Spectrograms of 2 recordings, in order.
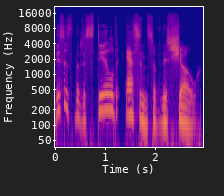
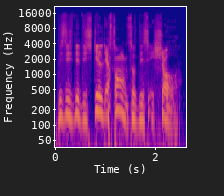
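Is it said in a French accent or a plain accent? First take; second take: plain; French. First: It is said in the speaker's plain accent. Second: It is said in a put-on French accent.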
